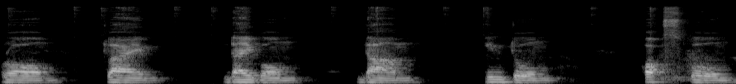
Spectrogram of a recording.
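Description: A man teaching English pronunciation, reading word lists slowly, one word at a time, with short rule explanations. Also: fairly low pitch, darkish tone. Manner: slow, deliberate word-by-word drilling. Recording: echoey room.

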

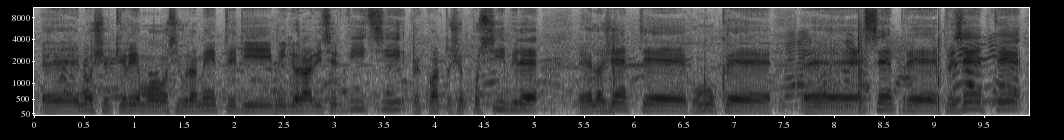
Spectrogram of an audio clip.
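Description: A man's voice: a little high, fairly even intonation, slow. A middle-aged man giving a hesitant interview outdoors on a busy ski slope. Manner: hesitant, with many fillers. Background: crowd.

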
